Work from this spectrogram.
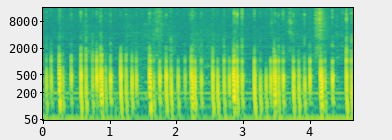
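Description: Fingertips and short nails tap and scratch the face of a thin, solid, round cork trivet held in both hands. The result is a quick, uneven run of short, dry, muted taps with a soft, woody low-mid tone that dies away almost instantly, over a faint steady low hum.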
